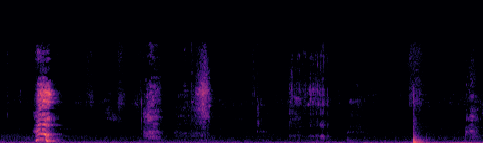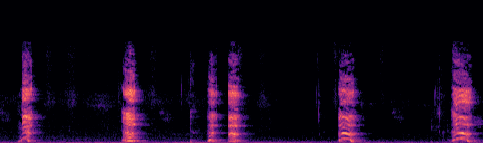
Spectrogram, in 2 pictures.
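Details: Adult woman hiccuping repeatedly, short, sharp, irregularly spaced gulping sounds in a quiet room; hiccups (singultus).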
